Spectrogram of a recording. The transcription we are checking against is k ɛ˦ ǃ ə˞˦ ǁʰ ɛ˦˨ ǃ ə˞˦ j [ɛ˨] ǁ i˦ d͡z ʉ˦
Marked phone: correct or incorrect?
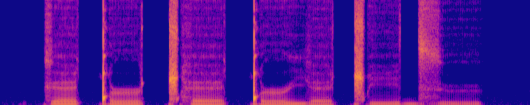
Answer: correct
